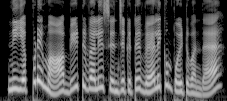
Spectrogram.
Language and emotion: Tamil, surprised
